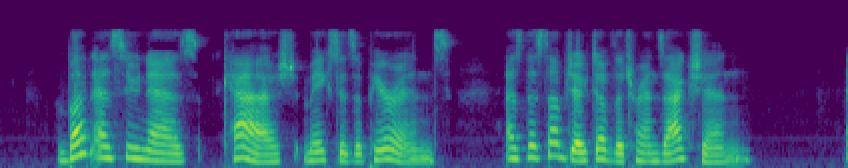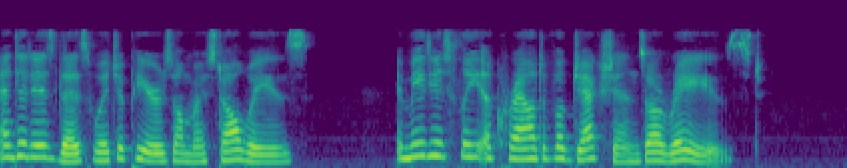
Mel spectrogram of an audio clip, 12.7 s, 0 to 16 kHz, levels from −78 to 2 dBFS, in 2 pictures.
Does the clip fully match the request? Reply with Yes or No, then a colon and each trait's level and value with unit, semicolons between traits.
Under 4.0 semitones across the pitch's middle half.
No: average, 5.3 semitones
